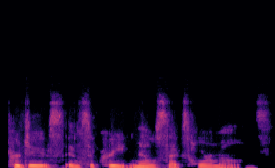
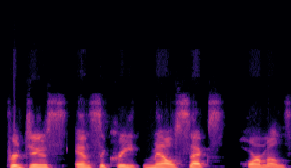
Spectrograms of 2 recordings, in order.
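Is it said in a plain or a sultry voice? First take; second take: sultry; plain. First: It is said in a sexy, sultry voice. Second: It is read in a plain, ordinary voice.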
